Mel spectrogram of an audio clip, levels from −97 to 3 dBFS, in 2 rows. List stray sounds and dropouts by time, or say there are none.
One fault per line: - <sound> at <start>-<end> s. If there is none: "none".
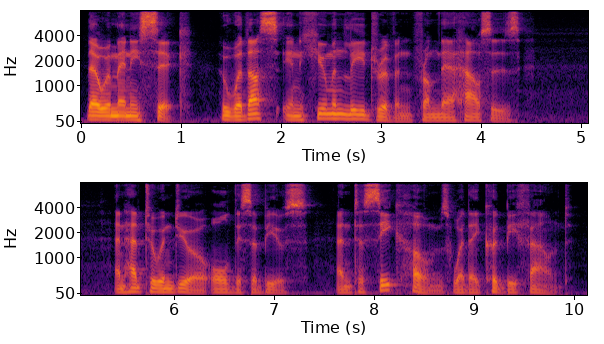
none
